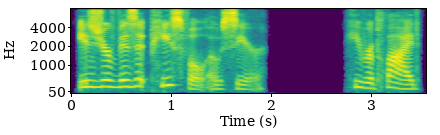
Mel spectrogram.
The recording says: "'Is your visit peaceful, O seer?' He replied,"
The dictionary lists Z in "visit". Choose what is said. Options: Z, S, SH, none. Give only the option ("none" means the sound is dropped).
Z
